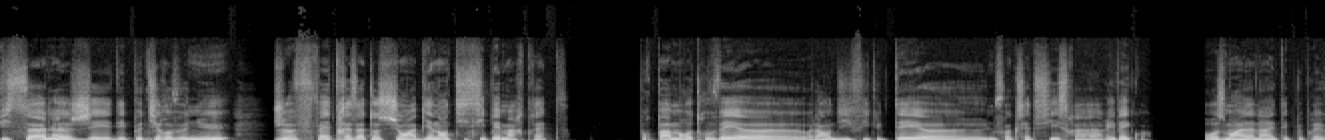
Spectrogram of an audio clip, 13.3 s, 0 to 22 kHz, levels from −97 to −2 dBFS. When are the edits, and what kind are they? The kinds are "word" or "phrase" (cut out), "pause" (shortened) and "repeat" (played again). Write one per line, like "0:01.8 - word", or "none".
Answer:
none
